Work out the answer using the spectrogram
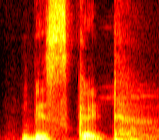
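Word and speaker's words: biscuit: তার দিয়ে দেওয়া থাকে সেগুলো বলে বৈদ্যুতিক পদ বিস্কিট মানে খাবার বি আই এস সি সি ইউ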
